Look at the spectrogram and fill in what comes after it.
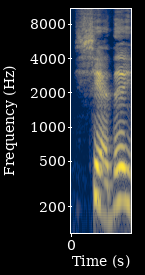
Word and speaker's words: kjede: So if yeah. you say skede, that's the vagina. And if you say it right, kjede, you're smiling. Kjede, that means a chain or like a necklace.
